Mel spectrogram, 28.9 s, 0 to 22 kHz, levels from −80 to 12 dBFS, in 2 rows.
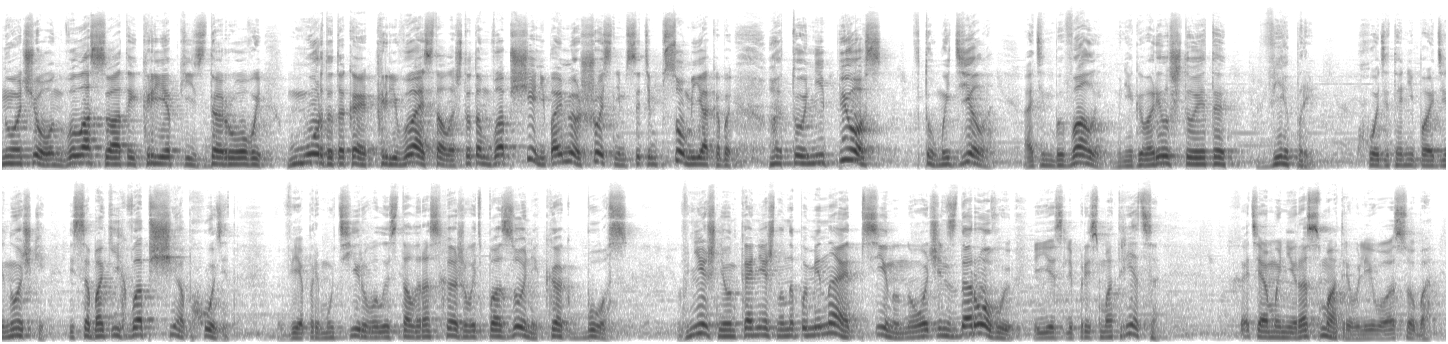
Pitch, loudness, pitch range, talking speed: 150 Hz, -19 LUFS, 130-170 Hz, 145 wpm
